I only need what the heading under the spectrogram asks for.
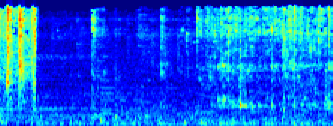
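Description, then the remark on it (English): Ice rattles and clatters inside a cocktail shaker while a Pama Christmas cocktail is being mixed, with a sharp burst of shaking at the start and then a steady churning rattle with no voices. “Shake it up.”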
